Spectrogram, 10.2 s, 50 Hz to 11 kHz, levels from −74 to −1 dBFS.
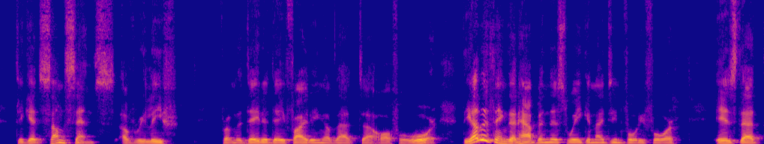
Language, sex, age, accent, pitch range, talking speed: English, male, 50-69, American, 95-115 Hz, 155 wpm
